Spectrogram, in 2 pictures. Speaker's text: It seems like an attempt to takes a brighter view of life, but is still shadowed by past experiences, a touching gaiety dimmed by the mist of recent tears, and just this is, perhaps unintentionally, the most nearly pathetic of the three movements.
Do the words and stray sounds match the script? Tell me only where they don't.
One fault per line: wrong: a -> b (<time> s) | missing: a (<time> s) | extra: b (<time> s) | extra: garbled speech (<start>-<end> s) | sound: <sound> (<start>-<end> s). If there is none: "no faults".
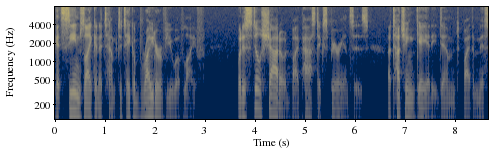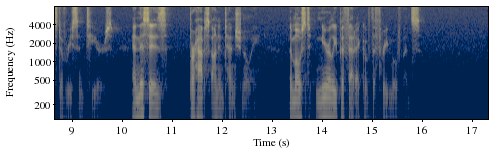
wrong: takes -> take (1.4 s)
missing: just (10.4 s)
